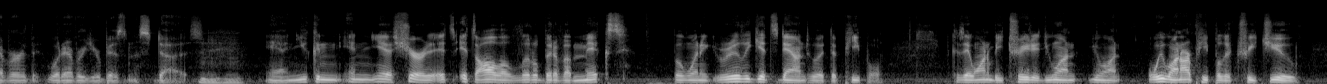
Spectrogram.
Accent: Louisville, Kentucky, United States; You know, I was born and raised in Louisville, so that was kind of a small town environment. You know, everybody knew everybody.

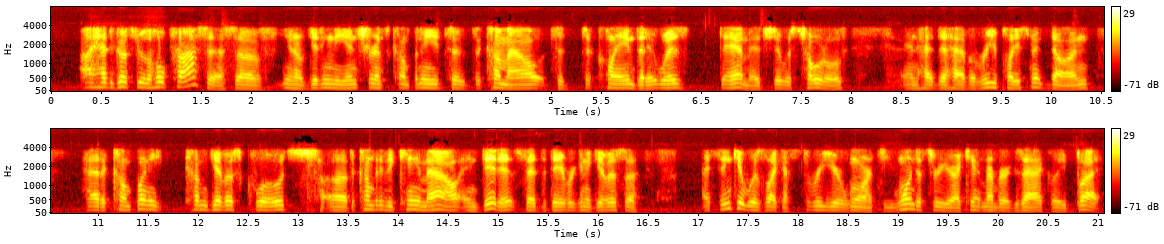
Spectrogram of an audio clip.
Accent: College Park, Maryland, United States; When I grew up as a kid, I grew up in College Park, Maryland, and I'll never forget this.

